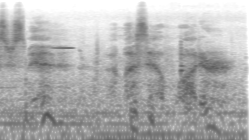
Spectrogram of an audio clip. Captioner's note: says in a weak voice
